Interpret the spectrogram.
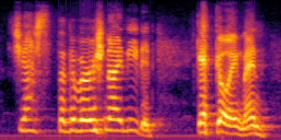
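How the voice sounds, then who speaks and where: High, swooping clownish master criminal. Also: male voice, wildly swooping pitch, slow, full character voice. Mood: gleeful cackling. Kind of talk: 1960s children's record dramatization of a comic book. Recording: muffled 1960s vinyl record.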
